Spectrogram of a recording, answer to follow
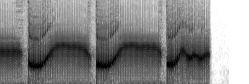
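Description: Cartoon 'boing' sound effect repeated in quick succession: each one slides up about an octave, holds briefly and cuts off, about three times in two seconds, the last one short and wavering.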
